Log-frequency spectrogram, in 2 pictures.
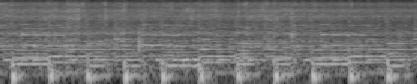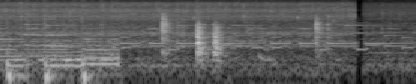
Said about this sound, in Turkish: Şimdi bunlar hafif kavrulsunlar biraz.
